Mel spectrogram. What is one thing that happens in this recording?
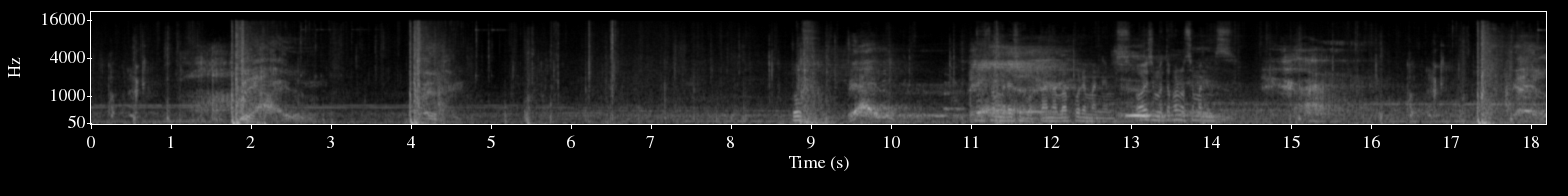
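A zombie groans and snarls close by.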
